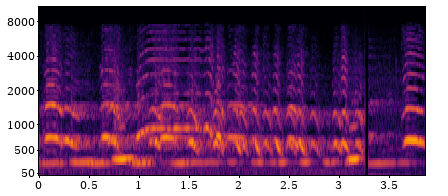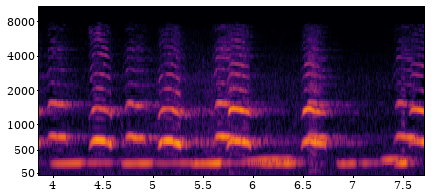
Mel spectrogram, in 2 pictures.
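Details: Captive siamangs at Riverbanks Zoo, the day after Christmas, sing a territorial duet with booms and barks resonated through inflated throat sacs. Loud, overlapping, harmonic barking hoots arch up and down in rapid series, with a brief break midway.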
